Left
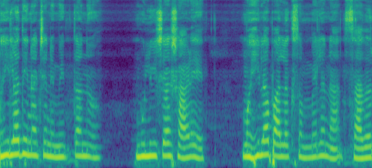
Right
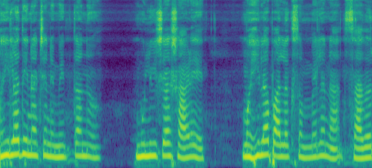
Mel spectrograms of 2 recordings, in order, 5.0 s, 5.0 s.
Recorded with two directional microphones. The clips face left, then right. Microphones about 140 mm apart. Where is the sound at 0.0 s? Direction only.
55° right (ahead or behind).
